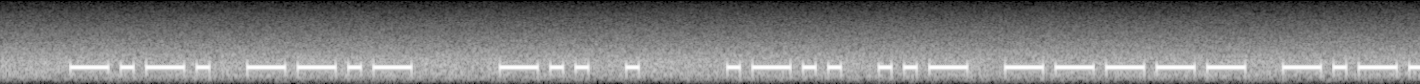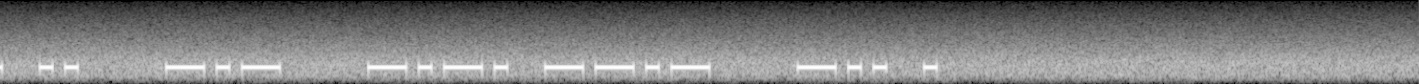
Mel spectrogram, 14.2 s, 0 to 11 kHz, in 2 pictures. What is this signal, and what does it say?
Morse code, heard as a keyed tone, machine-sent, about 19 wpm, 540 Hz. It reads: CQ DE LU0CI K CQ DE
